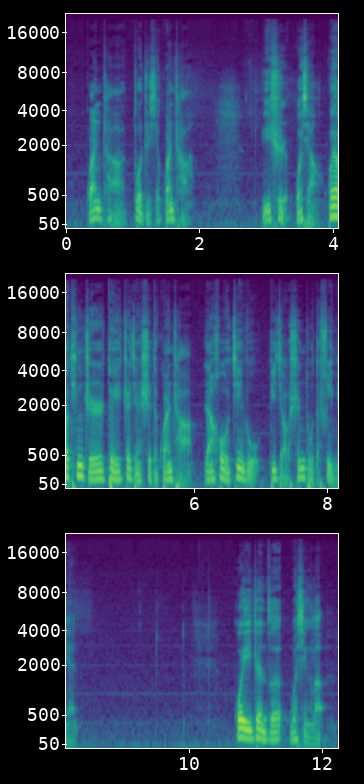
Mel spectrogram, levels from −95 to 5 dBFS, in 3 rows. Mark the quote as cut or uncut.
cut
